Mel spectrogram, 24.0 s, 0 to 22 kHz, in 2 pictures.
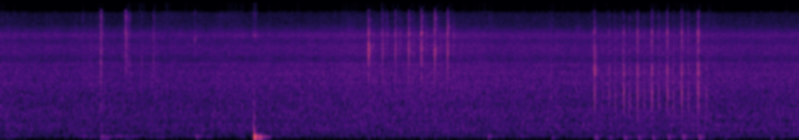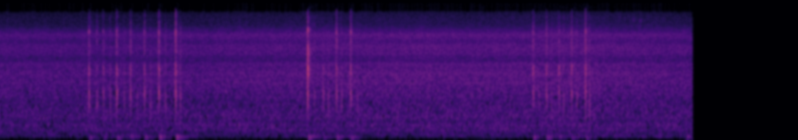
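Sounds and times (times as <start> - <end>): mechanical keyboard typing: 5.6 - 6.8, 8.9 - 10.6, 13.3 - 14.8, 16.6 - 17.4, 20.0 - 20.9.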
